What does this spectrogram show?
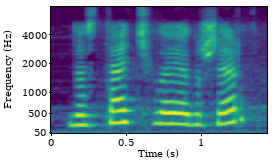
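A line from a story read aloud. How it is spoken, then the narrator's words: Plain. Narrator (Russian): спросил он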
